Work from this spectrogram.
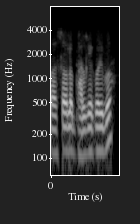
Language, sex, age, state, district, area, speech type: Assamese, male, 18-30, Assam, Barpeta, rural, conversation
